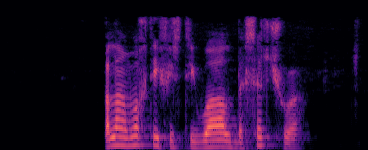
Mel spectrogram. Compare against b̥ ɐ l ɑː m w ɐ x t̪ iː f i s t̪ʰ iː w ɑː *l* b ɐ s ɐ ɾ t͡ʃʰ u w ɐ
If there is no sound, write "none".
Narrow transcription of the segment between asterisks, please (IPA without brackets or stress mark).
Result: l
